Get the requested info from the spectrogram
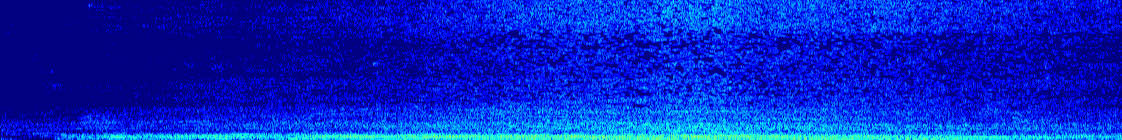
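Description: A motor vehicle passing by: its engine sound swells over the first few seconds, peaks about halfway through, then fades.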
